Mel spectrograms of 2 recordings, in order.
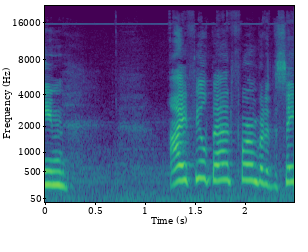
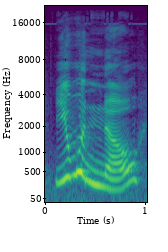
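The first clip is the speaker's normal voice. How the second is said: heated outburst; 12 semitones higher, 5 dB louder than usual. Real, not acted. Heated argument about stabbing.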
